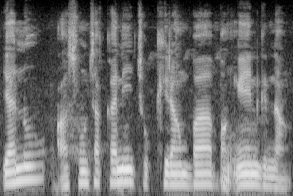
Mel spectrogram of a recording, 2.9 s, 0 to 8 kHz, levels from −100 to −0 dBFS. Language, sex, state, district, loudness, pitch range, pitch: Garo, male, Meghalaya, South Garo Hills, -17 LUFS, 115-135 Hz, 120 Hz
